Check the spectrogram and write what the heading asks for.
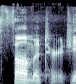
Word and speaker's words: thaumaturgy: Everyone is in consensus. This is how you say it. It's thaumaturgy.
